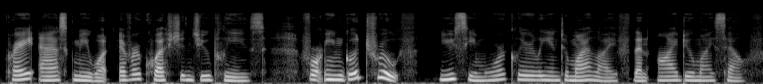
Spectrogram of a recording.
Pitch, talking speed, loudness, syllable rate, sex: 200 Hz, 175 wpm, -18 LUFS, 4.3 syllables/s, female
